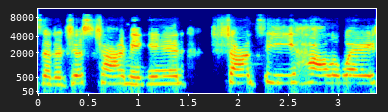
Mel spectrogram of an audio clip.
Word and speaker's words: Shantí Holloway: are just chiming in shanti holloway chante holloway i'm saying it wrong i'm sorry but you know why because every time you look at my name you automatically say shanti so if it's cool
